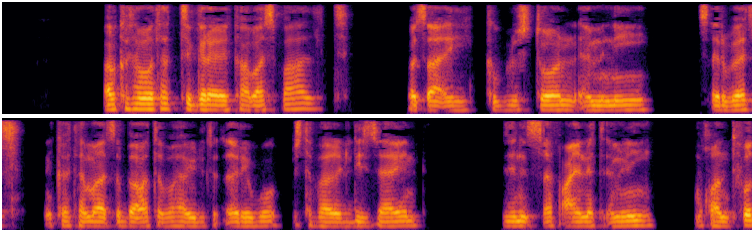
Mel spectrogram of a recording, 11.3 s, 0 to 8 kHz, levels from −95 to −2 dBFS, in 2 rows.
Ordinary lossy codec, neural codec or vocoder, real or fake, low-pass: MP3, 48 kbps; codec, 24 kHz, 6 kbps, HILCodec; fake; 7.2 kHz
